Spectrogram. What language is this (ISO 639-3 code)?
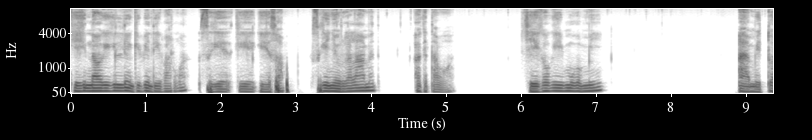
eyo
